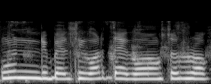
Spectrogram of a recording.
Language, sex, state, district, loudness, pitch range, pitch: Chakma, female, Tripura, Dhalai, -10 LUFS, 255-275 Hz, 265 Hz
